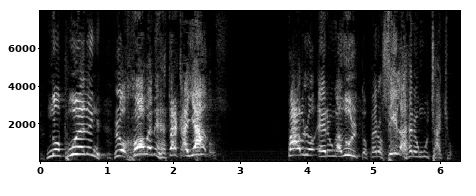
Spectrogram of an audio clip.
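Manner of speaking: loud, high, declamatory preacher shout; full-force preaching. Real, not acted. Preacher proclaims that God casts out every curse, full-force preaching. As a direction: proclaim it forcefully to the whole church.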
